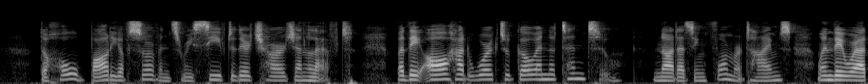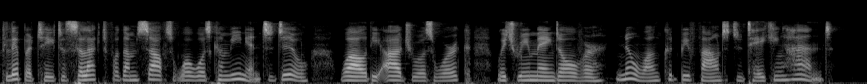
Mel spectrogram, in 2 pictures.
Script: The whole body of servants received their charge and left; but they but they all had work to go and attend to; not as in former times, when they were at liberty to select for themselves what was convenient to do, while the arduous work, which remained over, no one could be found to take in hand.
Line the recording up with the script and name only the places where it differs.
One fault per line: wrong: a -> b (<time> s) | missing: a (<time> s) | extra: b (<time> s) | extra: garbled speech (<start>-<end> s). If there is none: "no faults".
missing: but they (4.2 s)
